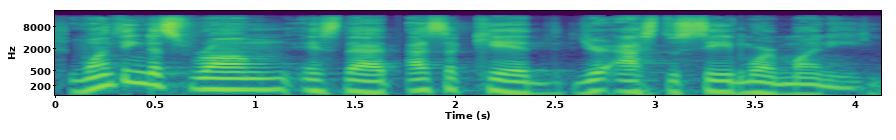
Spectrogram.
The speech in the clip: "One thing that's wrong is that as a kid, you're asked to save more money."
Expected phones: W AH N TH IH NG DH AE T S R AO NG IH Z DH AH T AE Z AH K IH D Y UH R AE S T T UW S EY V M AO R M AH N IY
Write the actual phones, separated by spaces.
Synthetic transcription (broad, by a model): W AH N TH IH NG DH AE T S R AO NG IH S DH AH T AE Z AH K IH D Y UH R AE S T T UW S EY V M AO R M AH N IY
